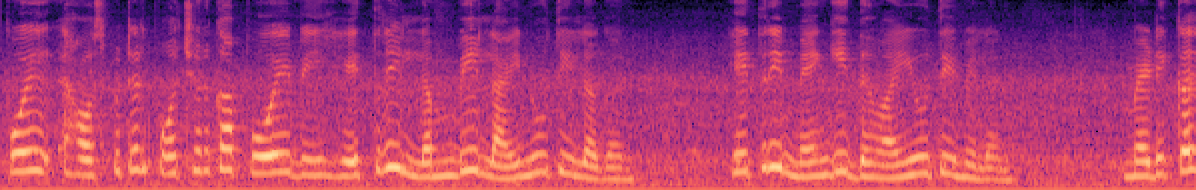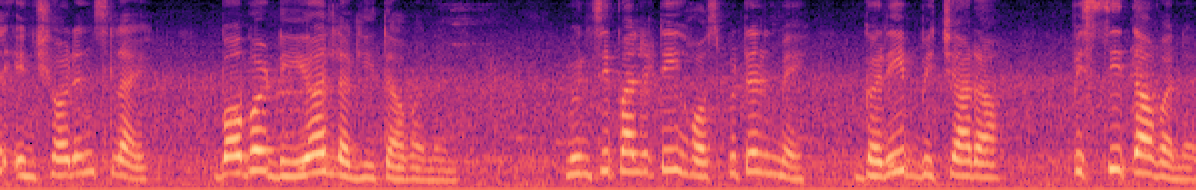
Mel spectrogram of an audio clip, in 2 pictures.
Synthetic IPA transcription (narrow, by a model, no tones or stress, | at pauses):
poːeɦɔːspɪʈəlpɔ̃ːt͡ʃəñkapoːebʱiɦeːt̪ɾilɐ̃mbilaːɪnũt̪ilɐɡən | heːt̪ɾimɛ̃ːŋɡid̪ʱɐʋaːjũt̪imɪlən | meːɖɪkəlɪ̃nʃɔːɾənslaj | bəʋəɖiːəlɐɡiːt̪aʋɐnən | mjunɪsɪpaːlɪʈiɦɔːspɪʈəlmẽ | ɡɐɾiːbːɪt͡ʃaːɾa | pɪsːiːt̪aʋɐnən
